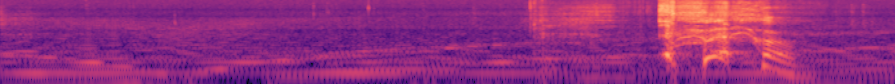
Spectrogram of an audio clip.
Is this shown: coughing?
yes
